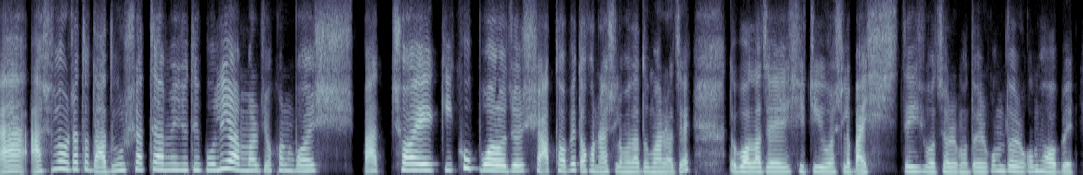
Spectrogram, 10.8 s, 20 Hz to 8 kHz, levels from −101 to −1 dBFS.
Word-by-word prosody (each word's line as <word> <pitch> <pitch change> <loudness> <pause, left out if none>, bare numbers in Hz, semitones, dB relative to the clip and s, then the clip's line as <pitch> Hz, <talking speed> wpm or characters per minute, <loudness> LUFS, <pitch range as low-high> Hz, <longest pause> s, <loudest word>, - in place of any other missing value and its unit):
আ - - 0 0.4
আসলে 285 +8 -2
ওটা 320 0 0
তো - - -1
দাদুর 240 +6 +1
সাথে 305 +1 -1
আমি 295 0 -1
যদি 290 +1 -3
বলি, 285 +3 +1 0.2
আমার 265 -1 0
যখন 275 -1 -4
বয়স 255 +1 0 0.4
৫-৬ 290 -2 +3 0.2
কি 285 - -5
খুব 385 -2 +2
বড় 265 -1 +8
জোর 255 0 +2
৭ - - +2
হবে 245 +3 0
তখন 240 +1 0
আসলে 220 - -5
আমার 215 0 -1
দাদু 205 0 -4
মারা 195 -1 0
যায়। - - -2 0.4
তো - - -7
বলা 210 -1 +5
যায় 205 0 +2 0.2
সেটিও 220 -3 -3
আসলে 210 0 -3
২২-২৩ 220 +4 -2
বছরের 200 -1 -1
মতো 195 - -6
এরকম 235 +5 -4
তো - - -1
এরকম 225 +2 -3
হবে। 195 -2 0
240 Hz, 205 wpm, -23 LUFS, 210-280 Hz, 0.4 s, বড়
